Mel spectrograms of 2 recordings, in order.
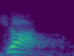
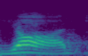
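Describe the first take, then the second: First: It begins with a J sound and ends in T. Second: It begins with a Y sound and ends in D. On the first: This is the English rendering of the letter's name. "we pronounce it J for the Y, and a D like a T" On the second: This is the original Hebrew name of the letter. "it's Y-O-D"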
